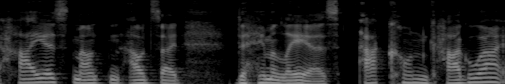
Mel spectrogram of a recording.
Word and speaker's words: Aconcagua: mountain outside the Himalayas Aon kagua am I pronouncing that correctly yep that's uh it's correct fantastic so congratulations this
